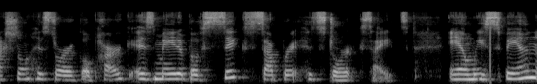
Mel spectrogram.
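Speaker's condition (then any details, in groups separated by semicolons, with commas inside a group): No condition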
